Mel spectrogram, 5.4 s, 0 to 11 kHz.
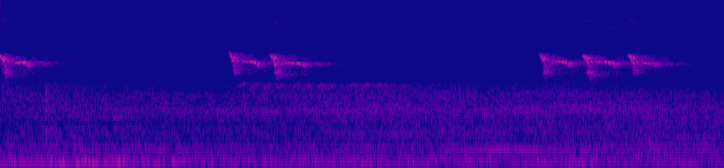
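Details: Bird singing outside a house at about 2 am at night. It gives clear, high, down-slurred whistled notes, first singly and then in a quick run of three near the end, over a low background hum.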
